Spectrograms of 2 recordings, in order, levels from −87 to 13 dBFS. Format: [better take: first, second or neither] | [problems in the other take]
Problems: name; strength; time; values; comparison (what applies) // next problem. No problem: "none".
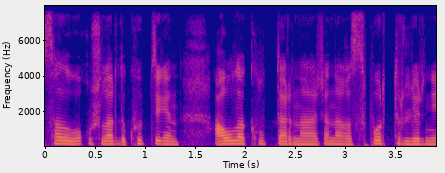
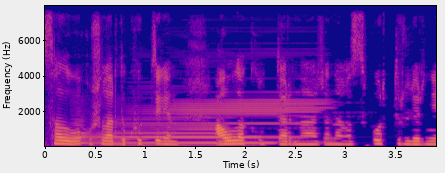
first | noise reduction (classical method Wiener filter)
